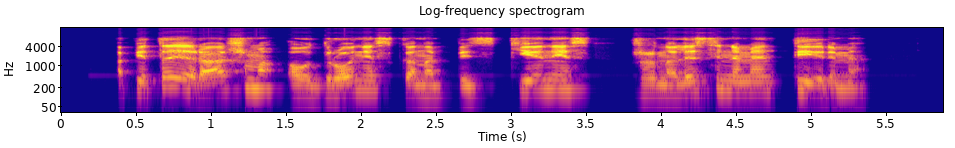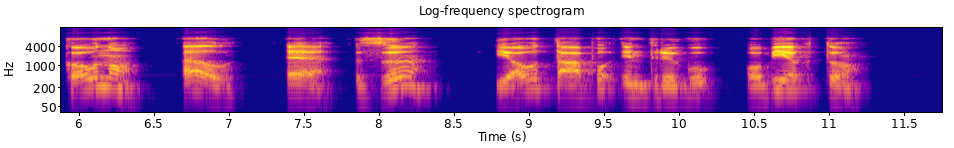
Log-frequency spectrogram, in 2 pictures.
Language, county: Lithuanian, Marijampolė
